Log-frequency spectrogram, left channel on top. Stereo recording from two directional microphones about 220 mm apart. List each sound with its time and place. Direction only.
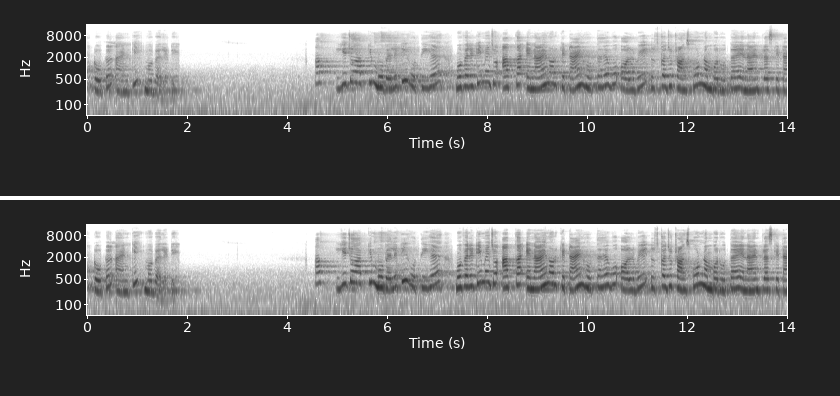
0.1 s a woman's voice: 50° right (ahead or behind)
4.5 s a woman's voice: 50° right (ahead or behind)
